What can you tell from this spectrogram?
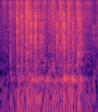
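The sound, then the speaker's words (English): Rapid, fairly loud typing on a computer keyboard: a steady flurry of crisp key clicks with a faint low hum underneath, and no voices. “I like how they do it so loud, so it seems like, just to let you know, I do have a keyboard, so.”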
